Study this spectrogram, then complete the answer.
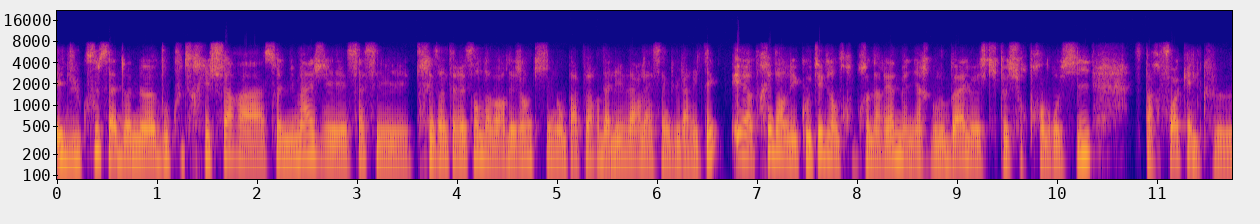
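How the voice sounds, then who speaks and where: At a fairly quick pace, a woman speaks with a very deep, low pitch and fairly even intonation. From southern France, Tarn (Mazamet). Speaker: freelance graphic designer and entrepreneur. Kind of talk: podcast interview. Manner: frequent hesitations (euh).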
